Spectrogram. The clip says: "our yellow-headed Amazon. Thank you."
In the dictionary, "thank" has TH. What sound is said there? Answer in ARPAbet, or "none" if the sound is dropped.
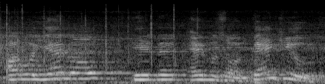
T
